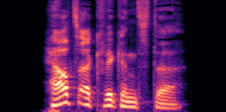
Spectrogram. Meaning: inflection of herzerquickend: 1. strong/mixed nominative/accusative feminine singular superlative degree 2. strong nominative/accusative plural superlative degree
- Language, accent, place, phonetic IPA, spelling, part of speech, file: German, Germany, Berlin, [ˈhɛʁt͡sʔɛɐ̯ˌkvɪkn̩t͡stə], herzerquickendste, adjective, De-herzerquickendste.ogg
